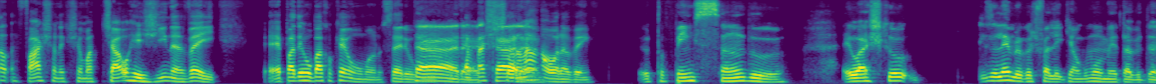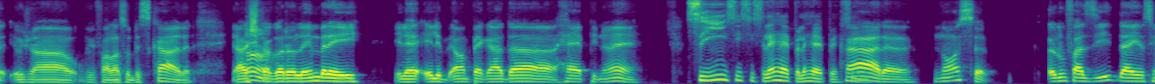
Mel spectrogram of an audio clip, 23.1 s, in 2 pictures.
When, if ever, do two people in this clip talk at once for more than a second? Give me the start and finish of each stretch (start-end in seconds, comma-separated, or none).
4.1-5.5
